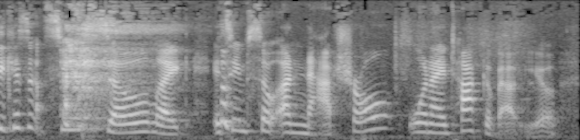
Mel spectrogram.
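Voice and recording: A woman with a Minnesotan accent, high-pitched and lively in intonation, at a moderate pace over noticeable background noise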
